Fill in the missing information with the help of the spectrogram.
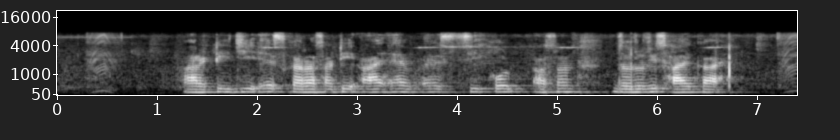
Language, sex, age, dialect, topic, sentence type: Marathi, male, 18-24, Varhadi, banking, question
